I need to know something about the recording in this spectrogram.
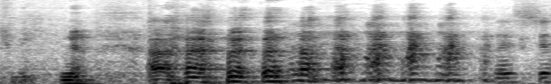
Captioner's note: laughs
